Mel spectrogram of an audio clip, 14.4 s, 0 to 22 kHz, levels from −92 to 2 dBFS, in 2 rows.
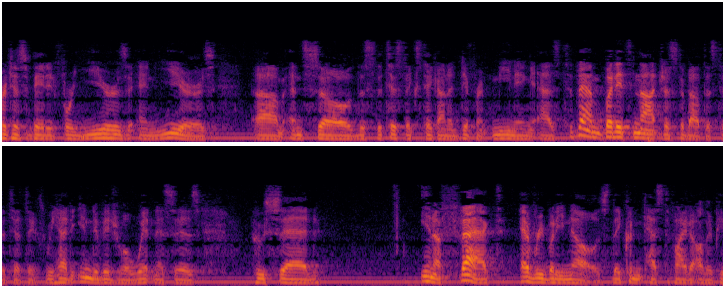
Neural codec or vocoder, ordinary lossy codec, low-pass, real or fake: none; MP3, 32 kbps; 7.2 kHz; real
